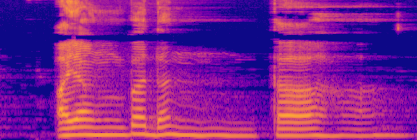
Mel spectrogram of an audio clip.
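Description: Buddhist monk chanting in Pali, held mostly on one low pitch: two long drawn-out phrases with a brief breath between, starting about half a second in.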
